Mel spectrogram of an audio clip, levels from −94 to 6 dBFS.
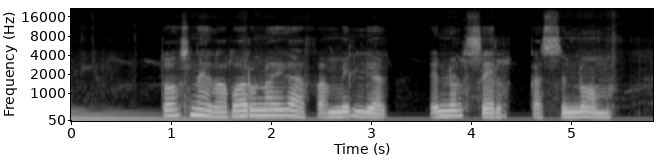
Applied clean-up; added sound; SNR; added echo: none; Bass guitar; 17 dB; none.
